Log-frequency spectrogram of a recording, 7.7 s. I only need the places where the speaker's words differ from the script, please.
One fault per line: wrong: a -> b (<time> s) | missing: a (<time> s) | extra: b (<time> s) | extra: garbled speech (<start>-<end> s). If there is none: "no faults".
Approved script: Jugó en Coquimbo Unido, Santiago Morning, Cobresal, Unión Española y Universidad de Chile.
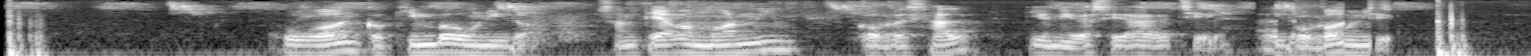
missing: Unión Española (4.9 s)
extra: garbled speech (6.3-7.0 s)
